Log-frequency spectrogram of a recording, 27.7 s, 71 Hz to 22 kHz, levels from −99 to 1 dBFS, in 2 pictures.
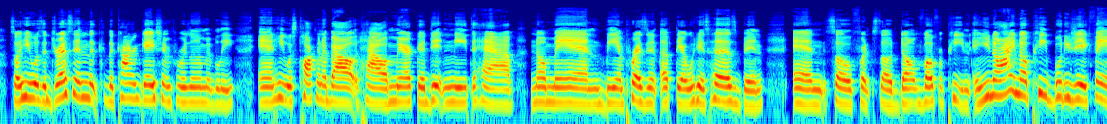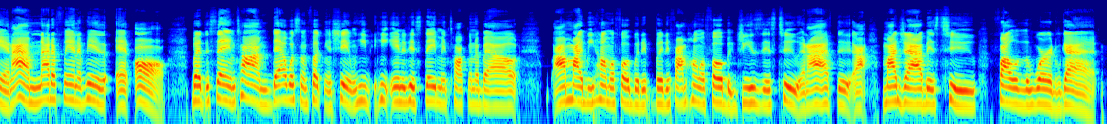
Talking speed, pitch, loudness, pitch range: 210 wpm, 195 Hz, -21 LUFS, 180-215 Hz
